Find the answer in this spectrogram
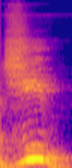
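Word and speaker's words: جيم: আর জিম। জিম উচ্চারণ হয় জিভের মাঝখান আর তার সোজাসুজি উপরের তালু, এই তালুর সাথে জিভের মাঝখানটা লেগে জিম উচ্চারণ হয়।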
